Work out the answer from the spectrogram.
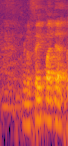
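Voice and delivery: ordinary talk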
